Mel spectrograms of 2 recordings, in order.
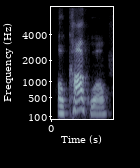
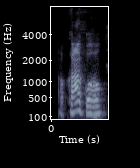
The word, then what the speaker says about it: Okonkwo: Now that you have Hoop and you have Okonkwo, I said it right, Okonkwo, yeah.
